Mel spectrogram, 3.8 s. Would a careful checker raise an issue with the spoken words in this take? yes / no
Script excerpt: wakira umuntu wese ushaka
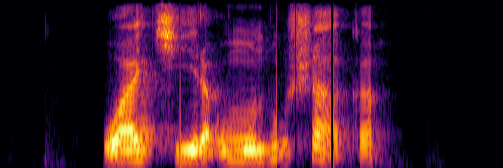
yes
